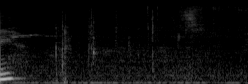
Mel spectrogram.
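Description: Faint clicks and light rustling of a photocard in a hard plastic toploader being handled and moved.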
